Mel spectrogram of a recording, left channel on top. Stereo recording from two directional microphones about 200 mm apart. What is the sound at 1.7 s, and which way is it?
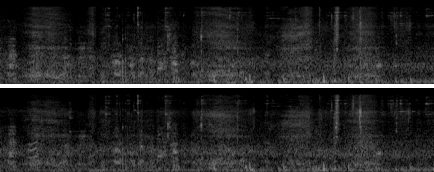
Dog, 20° left (ahead or behind).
